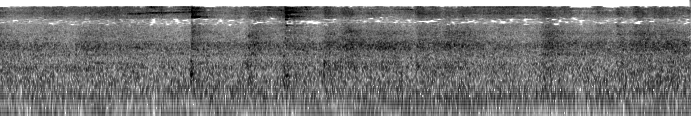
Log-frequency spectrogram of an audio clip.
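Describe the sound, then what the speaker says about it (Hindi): Green Line Express passenger train running in Pakistan, a steady loud rumble of wheels on rails with continuous low roar and wind, unbroken throughout with no talking. "green line express"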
